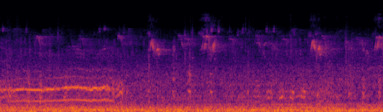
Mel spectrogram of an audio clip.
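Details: Hens in a backyard coop, a drawn-out level tonal cluck in the first second and a half, followed by soft murmurs, against steady low hum and scattered high bird chirps.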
